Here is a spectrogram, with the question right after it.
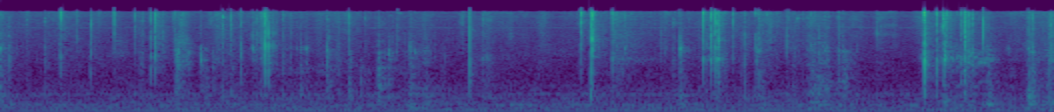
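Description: A block of gym chalk (magnesium carbonate), solid white and pale yellow chunks and powder, is squeezed, crushed and crumbled by bare fingers and palms into a powdery pile. The sound is a quiet, dry, bright crinkling crunch with many sharp, short crackles and snaps that die away almost instantly. A few louder cracks stand out over a steady gritty rustle.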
